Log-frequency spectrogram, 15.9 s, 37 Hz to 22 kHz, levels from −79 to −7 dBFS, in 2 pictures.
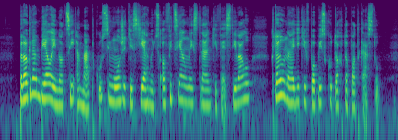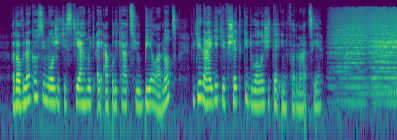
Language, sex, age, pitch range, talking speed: Slovak, female, 20-39, 175-220 Hz, 115 wpm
